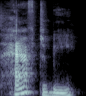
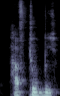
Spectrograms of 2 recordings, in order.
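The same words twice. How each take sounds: First: One syllable stands out clearly over the others. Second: All three syllables sound equally stressed. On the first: The speaker calls it right. "it's obvious that which one is the uh, the verb" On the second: The speaker calls it wrong. "listen to how similar the syllables are"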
